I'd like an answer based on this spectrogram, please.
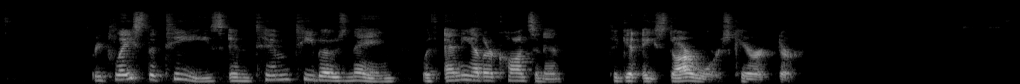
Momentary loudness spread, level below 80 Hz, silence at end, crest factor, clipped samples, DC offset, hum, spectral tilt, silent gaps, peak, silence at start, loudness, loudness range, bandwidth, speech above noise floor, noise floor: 12 LU; -76 dBFS; 2.25 s; 26 dB; under 0.1%; under 0.1%; none; -4.5 dB/octave; none; -4 dBFS; 0.95 s; -30 LUFS; 4 LU; 13.5 kHz; 56 dB; -86 dBFS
